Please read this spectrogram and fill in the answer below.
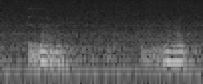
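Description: A woman's soft, brief hesitation sounds between sentences, twice, over a steady low hum.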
